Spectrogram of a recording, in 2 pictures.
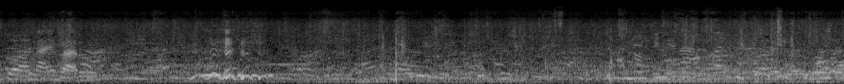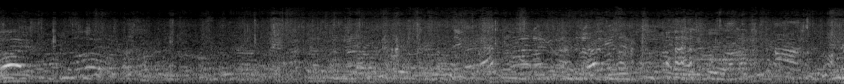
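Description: A crowd of children and women chatter and call out nearby outdoors.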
